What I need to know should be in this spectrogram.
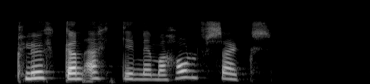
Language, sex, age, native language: Icelandic, female, 20-29, Icelandic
